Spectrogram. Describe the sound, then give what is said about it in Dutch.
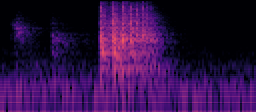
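A guilder coin turned over on a table: two faint light taps followed by a short, bright metallic clatter that quickly fades, heard alone. “Leg de gulden tussen de twee kwartjes. Heel goed. Draai de gulden andersom.”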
